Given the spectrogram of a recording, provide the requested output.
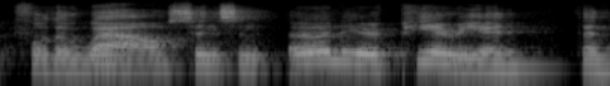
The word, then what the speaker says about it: waw: So it's a medieval pronunciation where they started merging the pronunciation of soft bet and wow rather than keeping them as two separate sounds.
